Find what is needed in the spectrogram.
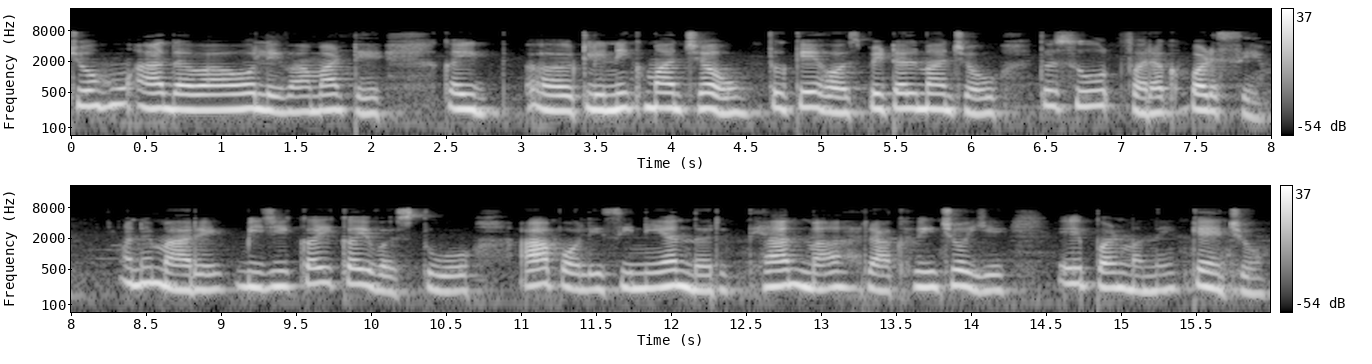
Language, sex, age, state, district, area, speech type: Gujarati, female, 18-30, Gujarat, Anand, urban, spontaneous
